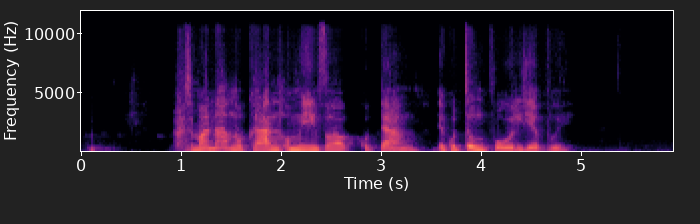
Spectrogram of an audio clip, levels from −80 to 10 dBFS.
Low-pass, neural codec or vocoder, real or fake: 10.8 kHz; codec, 16 kHz in and 24 kHz out, 0.6 kbps, FocalCodec, streaming, 4096 codes; fake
